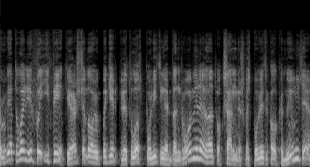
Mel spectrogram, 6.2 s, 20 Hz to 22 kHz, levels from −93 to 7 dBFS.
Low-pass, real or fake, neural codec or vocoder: 10.8 kHz; fake; codec, 24 kHz, 0.9 kbps, WavTokenizer, medium music audio release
